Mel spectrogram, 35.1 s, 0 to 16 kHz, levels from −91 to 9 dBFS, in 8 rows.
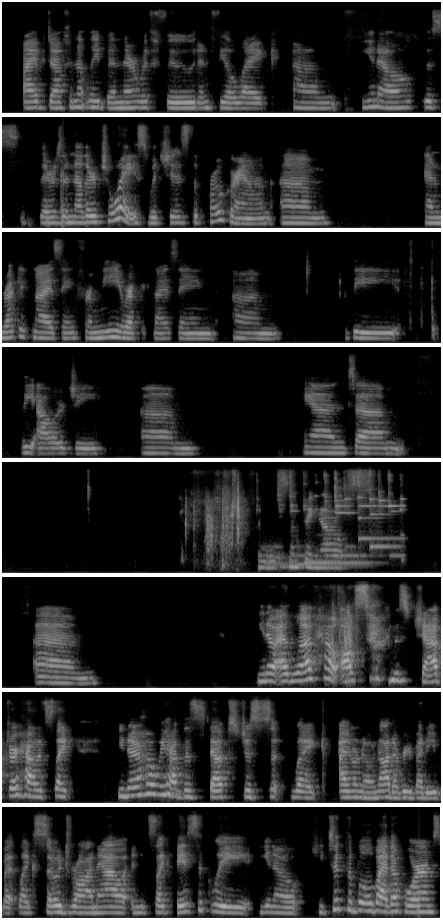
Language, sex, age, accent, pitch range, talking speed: English, female, 30-49, American, 180-215 Hz, 140 wpm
